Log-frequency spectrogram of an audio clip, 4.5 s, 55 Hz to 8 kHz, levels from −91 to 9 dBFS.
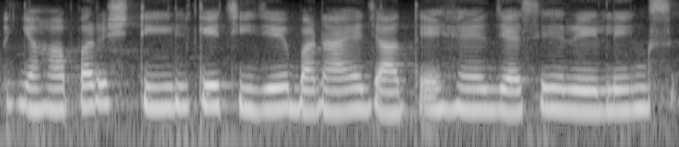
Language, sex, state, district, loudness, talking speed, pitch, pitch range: Hindi, female, Madhya Pradesh, Katni, -15 LUFS, 145 wpm, 205 Hz, 195-220 Hz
